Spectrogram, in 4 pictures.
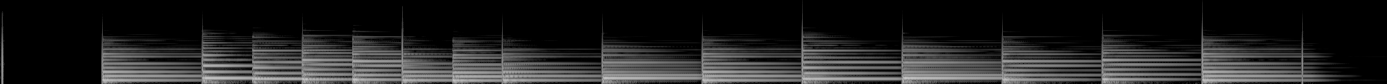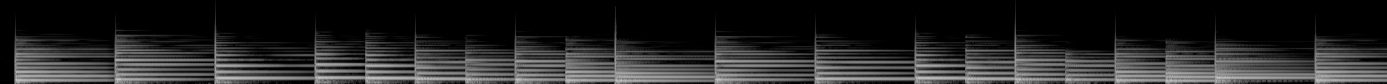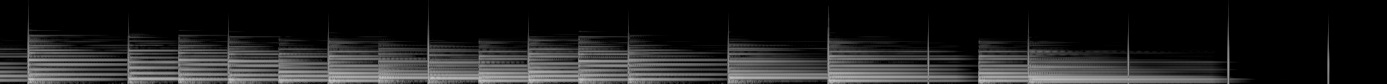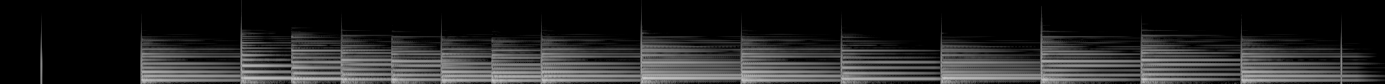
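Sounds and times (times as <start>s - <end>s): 
slow piano: 1.0s - 40.1s, 43.0s - 55.4s.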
